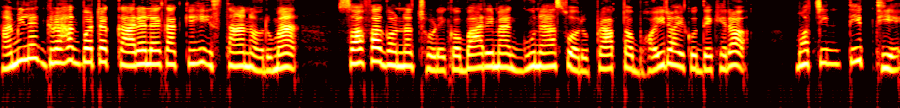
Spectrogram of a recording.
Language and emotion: Nepali, sad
